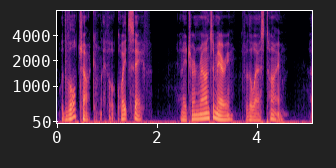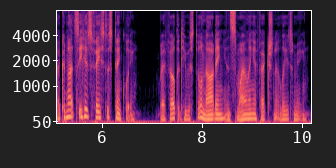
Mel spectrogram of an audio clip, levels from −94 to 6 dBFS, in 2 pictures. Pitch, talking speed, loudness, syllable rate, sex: 120 Hz, 210 wpm, -20 LUFS, 6.0 syllables/s, male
